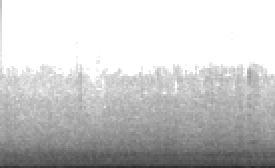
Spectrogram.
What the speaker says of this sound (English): you have a quad exhaust that sits somewhere here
